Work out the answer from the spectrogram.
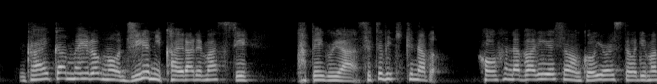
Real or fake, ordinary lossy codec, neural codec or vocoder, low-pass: fake; none; codec, 16 kHz, 1.1 kbps, Voila-Tokenizer; none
